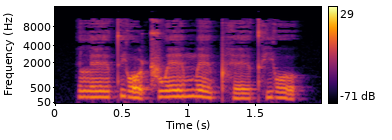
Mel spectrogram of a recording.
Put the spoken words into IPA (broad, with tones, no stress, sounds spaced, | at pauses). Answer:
l e˧˥ ɪ̯ t̪ j o̰˨˩ ʊ̯ ʈ͡ʂ w e˥ ɪ̯ m e˥˩ ɪ̯ pʰ e˧˥ ɪ̯ t̪ʰ j o˥˩ ʊ̯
